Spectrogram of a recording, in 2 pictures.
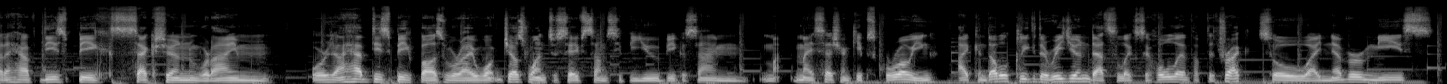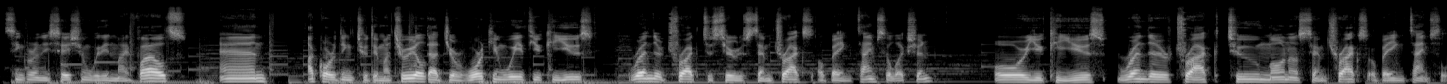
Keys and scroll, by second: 16.4 typing, 17.7-18.4 typing, 24.0 typing.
